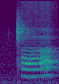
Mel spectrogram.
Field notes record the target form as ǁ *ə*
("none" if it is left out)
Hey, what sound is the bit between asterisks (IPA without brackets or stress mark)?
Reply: a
